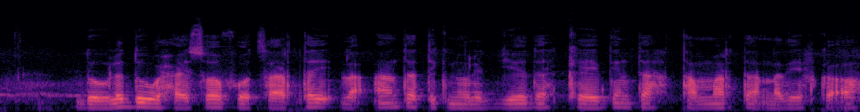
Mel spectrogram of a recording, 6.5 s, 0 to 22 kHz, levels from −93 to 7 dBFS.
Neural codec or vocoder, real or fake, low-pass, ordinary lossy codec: none; real; 19.8 kHz; none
